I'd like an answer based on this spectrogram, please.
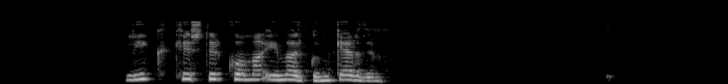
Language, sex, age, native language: Icelandic, female, 60-69, Icelandic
